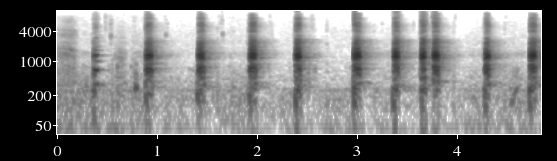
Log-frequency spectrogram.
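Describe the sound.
A duck call blown in a series of about a dozen short, spaced clucks, evenly paced like a feeding duck, clear with no talking.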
